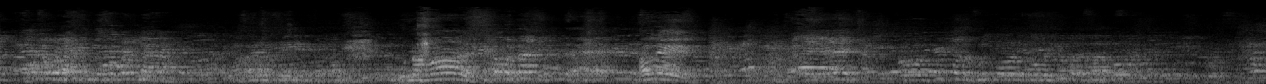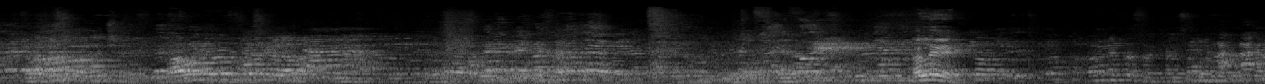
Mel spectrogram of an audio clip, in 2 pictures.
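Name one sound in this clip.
Several men talk and laugh loudly nearby in a lively crowd.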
